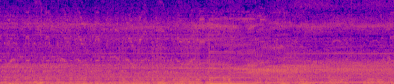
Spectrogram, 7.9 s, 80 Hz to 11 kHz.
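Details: Grinding noise during printing from a Monoprice Select Mini 3D printer, bought a day before, starting on its third print: humming, shifting motor tones with a rough, gritty grinding edge under the moves.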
